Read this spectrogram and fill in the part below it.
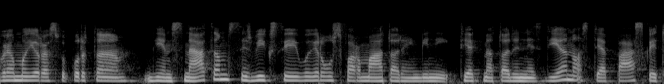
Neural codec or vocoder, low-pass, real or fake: codec, 16 kHz, 1 kbps, X-Codec, HuBERT features, trained on LibriSpeech; 7.2 kHz; fake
